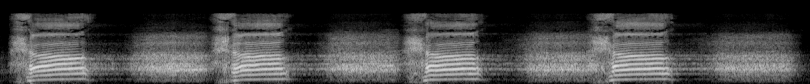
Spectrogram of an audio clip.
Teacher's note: اس کو وسط حلق سے بالکل ایزی ادا کرنا ہے، تکلف سے ادا نہیں کرنا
